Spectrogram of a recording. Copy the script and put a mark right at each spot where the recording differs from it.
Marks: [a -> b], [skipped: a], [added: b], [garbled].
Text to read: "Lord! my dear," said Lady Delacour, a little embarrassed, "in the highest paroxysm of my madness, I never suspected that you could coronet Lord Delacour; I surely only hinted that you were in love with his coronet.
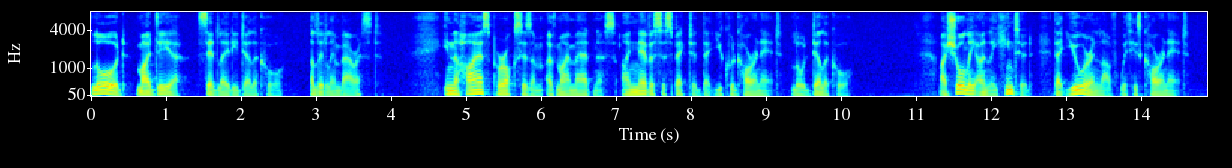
"Lord! my dear," said Lady Delacour, a little embarrassed, "in the highest paroxysm of my madness, I never suspected that you could coronet Lord Delacour; I surely only hinted that you were in love with his coronet.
